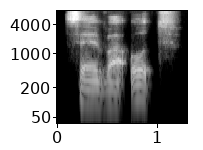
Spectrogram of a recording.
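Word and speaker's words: צבאות: see, it is pronounced Sevaot. which is pretty much the same as Sabaoth, right?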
